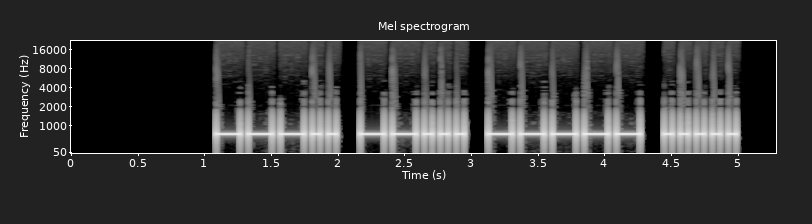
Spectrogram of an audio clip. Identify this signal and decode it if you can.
Morse code, heard as a keyed tone, about 20 wpm, 700 Hz. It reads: 8705
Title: Numbers - 4-Digit 20wpm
